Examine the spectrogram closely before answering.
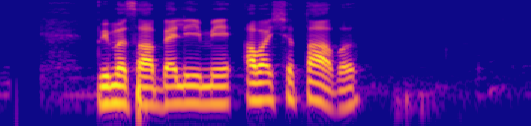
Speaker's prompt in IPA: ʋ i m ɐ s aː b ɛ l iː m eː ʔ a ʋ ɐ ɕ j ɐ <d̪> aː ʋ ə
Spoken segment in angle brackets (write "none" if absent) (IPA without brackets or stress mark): t̪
